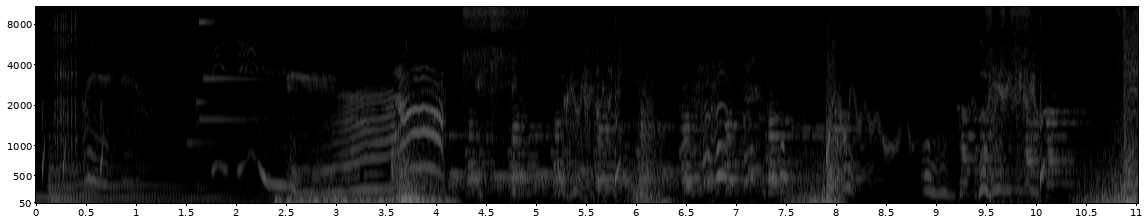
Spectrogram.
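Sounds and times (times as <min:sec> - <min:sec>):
cartoon character whining: 0:02.8 - 0:04.2.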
